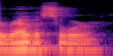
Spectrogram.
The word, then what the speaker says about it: Ravasaur: say it like that the ravasaur rivasar yeah it's like dinosaur dinosaur i don't know anyway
